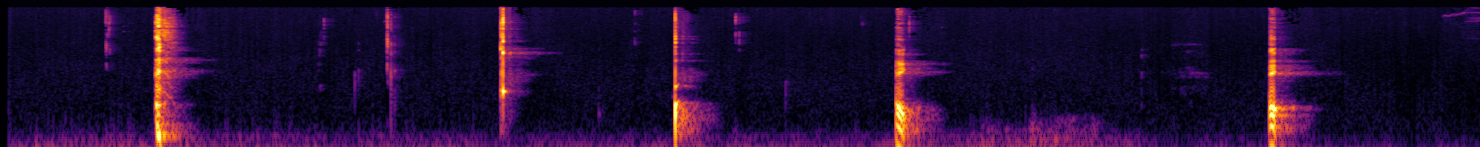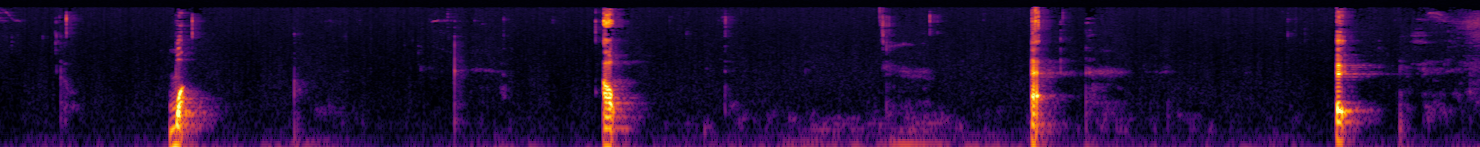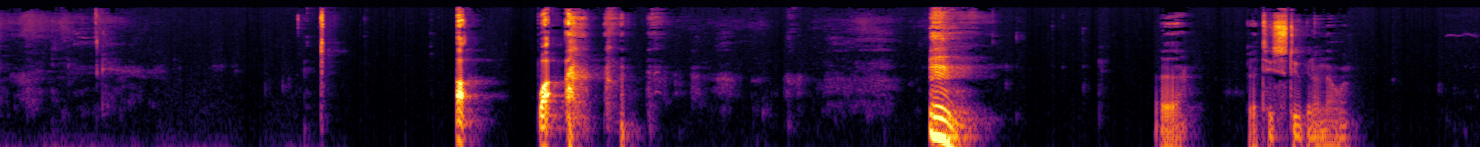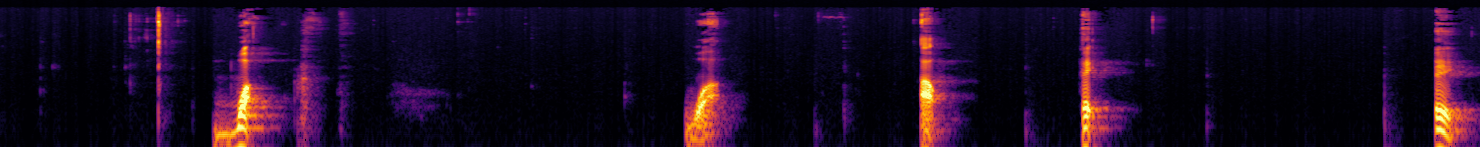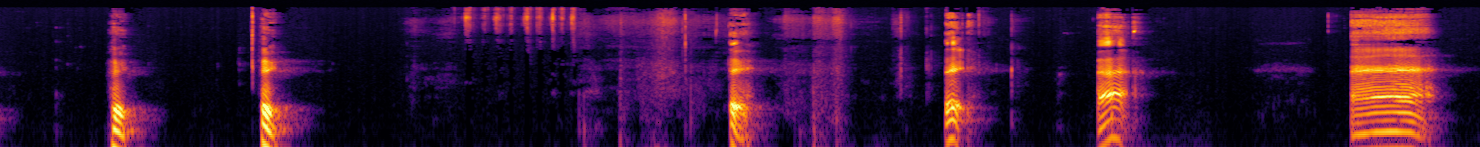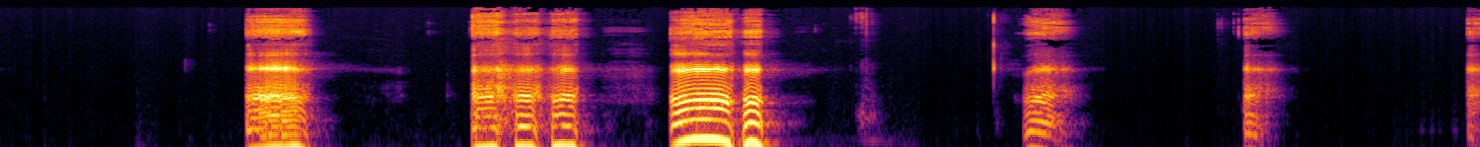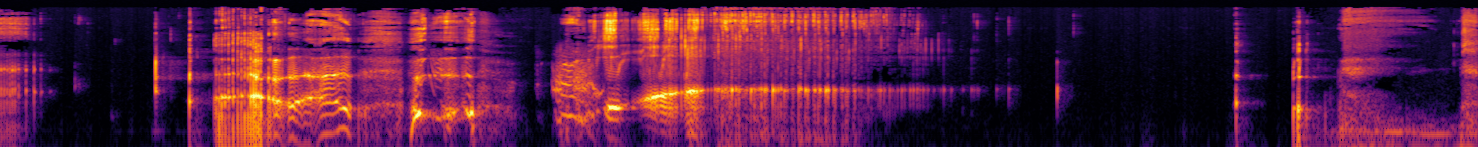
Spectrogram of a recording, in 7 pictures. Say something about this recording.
Just messing around & did some recordings in this empty room . Could use a lot of this stuff for game characters .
